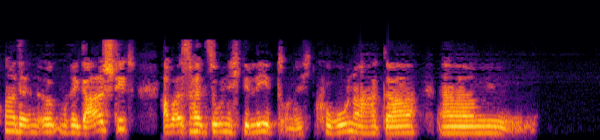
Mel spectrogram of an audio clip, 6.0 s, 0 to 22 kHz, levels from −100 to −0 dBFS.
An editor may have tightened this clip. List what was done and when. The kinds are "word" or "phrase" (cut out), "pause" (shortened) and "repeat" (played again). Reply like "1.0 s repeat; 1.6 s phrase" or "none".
1.5 s pause; 1.9 s word; 3.1 s word; 4.3 s pause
